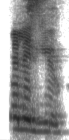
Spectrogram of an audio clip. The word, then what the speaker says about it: Peleliu: she works, among other things, on the USS Peleliu. Am I pronouncing that? Yes. Peleliu.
